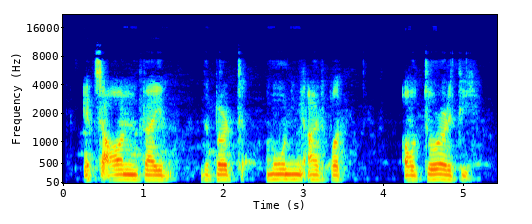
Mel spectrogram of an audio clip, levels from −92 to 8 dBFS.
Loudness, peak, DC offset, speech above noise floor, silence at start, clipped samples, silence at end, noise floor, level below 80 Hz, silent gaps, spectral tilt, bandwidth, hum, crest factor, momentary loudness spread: -18 LUFS; -2 dBFS; under 0.1%; 47 dB; 0.25 s; under 0.1%; 0.35 s; -64 dBFS; -64 dBFS; none; -6 dB/octave; 9.2 kHz; none; 16 dB; 15 LU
